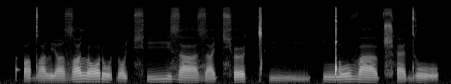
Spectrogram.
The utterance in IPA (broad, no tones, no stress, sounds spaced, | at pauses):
ʔ a dˤ æ l iː zˤ ə l ɔ ɾ o ɗ ɔ t͡ɕʰ iː z aː z a t͡ɕʰ œ ǀʰ iː | ŋ͡ǃ o v aː ʈ͡ʂʰ æ d o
